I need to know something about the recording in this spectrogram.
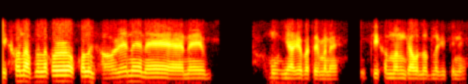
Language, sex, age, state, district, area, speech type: Assamese, male, 45-60, Assam, Nagaon, rural, conversation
